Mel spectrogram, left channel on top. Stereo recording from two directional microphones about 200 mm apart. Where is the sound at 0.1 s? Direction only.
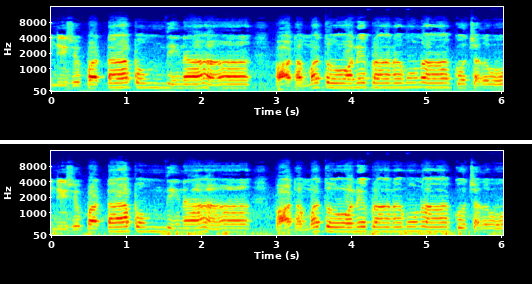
15° right (ahead or behind).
